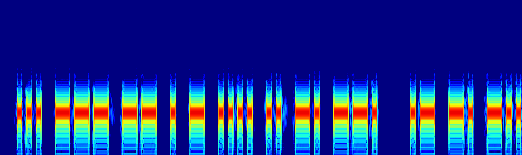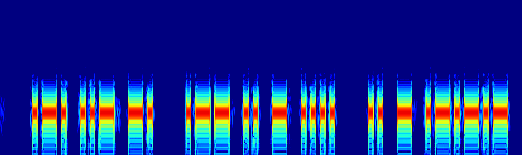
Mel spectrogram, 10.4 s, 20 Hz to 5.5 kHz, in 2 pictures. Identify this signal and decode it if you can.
Morse code, heard as a keyed tone, about 25 wpm, 600 Hz. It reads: SOMETHING AND RUN WITH IT.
